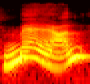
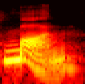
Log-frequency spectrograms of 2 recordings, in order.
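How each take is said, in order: First: The vowel sounds like the one in 'cat'. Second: The vowel sounds like the one in 'cut'. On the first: The speaker calls it right. "the short A sound" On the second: The speaker calls it wrong. "you pronounce man as mun"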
